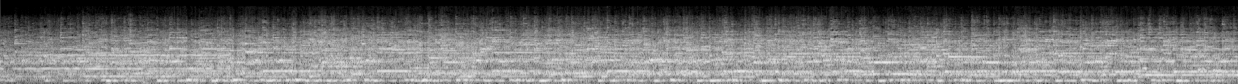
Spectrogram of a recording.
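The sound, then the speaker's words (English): A dense, loud clamor of many large cowbell-like bells clanging together without pause, their metallic tones overlapping in a steady jangling rhythm for the whole stretch, with no voices. The bells are rung by Kukuris, men in goat hair costumes and painted cloth masks, as they dance and parade through town. “They dance and ring bells as they parade through town.”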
